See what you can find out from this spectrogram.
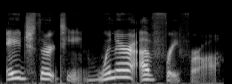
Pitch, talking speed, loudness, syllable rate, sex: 260 Hz, 180 wpm, -17 LUFS, 4.9 syllables/s, female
